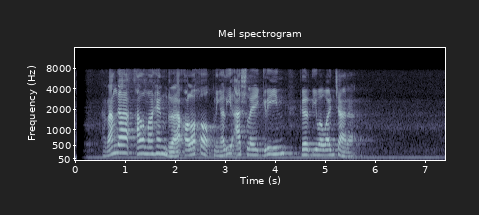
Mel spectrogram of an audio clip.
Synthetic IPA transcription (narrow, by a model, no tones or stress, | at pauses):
raŋɡaːlmaɦɛndɾaʔɔlɔhɔk̚niŋaliʔaslɛjɡɾinkɨrdiwawaɲt͡ʃaɾa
